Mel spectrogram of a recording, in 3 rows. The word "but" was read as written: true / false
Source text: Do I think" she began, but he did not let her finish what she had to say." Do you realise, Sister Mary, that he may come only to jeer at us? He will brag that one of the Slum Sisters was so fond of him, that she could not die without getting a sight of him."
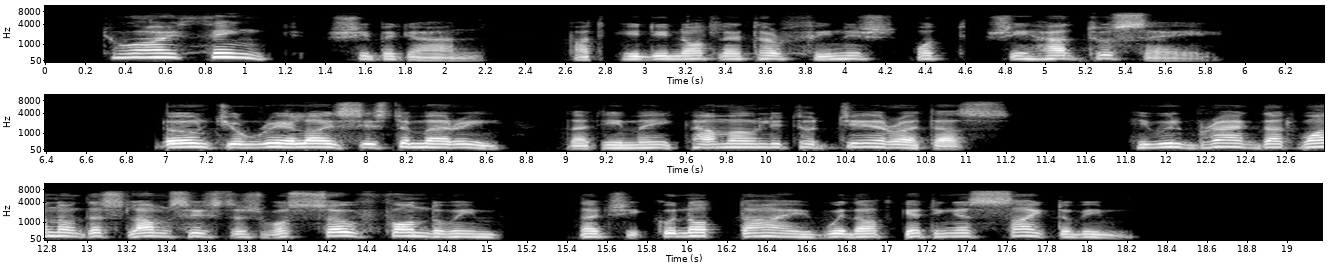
true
